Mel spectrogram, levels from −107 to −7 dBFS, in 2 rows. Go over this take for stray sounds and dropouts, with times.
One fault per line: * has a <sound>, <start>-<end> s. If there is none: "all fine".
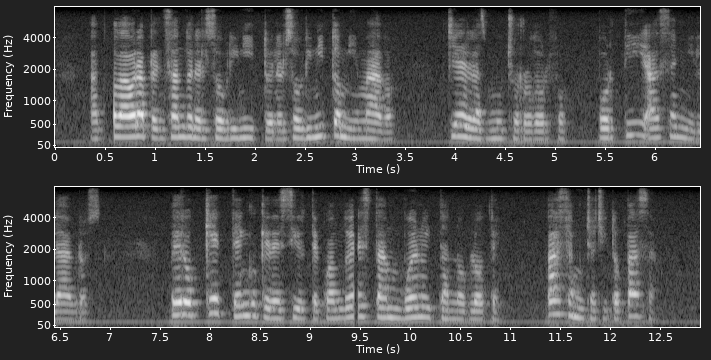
* has a dropout, 0.5-0.6 s
* has a dropout, 9.4-9.5 s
